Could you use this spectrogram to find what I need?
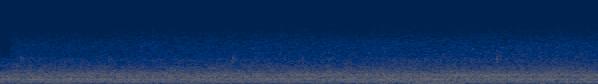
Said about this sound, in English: It's a little windy. Kind of sounds to me like wind. It was louder last night, but same sound. Just not as loud. But the same sound I've heard before. It was fainter.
